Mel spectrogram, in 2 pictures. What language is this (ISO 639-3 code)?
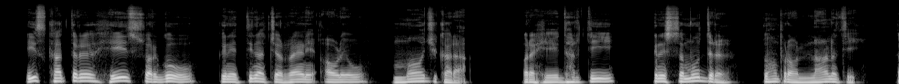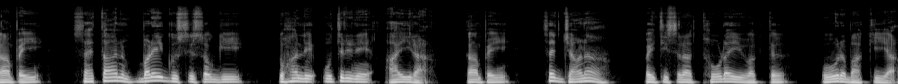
kfs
